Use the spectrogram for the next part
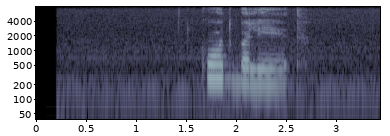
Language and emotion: Russian, sad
